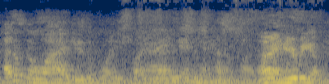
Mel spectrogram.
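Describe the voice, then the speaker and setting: A puppeteer talks playfully and teasingly to children at a live show, asking them questions. He has a medium-pitched, expressive voice and talks fast, captured from a distance in an echoey, noisy room with a live audience.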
